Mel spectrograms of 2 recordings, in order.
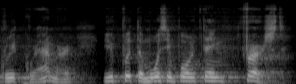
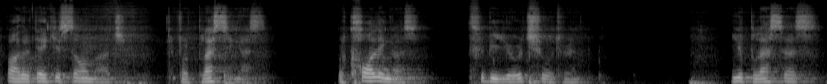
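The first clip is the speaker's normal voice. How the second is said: prayer. Acted. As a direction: pray gently to the Father. Pastor leads closing prayer.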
